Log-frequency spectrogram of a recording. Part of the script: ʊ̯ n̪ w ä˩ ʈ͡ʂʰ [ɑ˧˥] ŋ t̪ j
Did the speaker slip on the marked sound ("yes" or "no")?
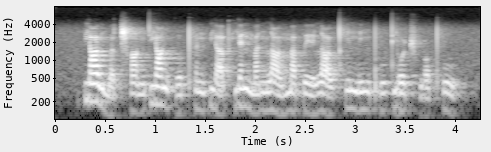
no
